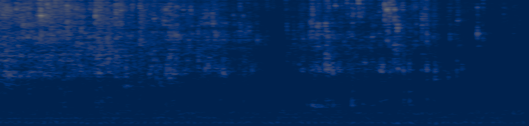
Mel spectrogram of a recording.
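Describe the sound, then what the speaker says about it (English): Sweetened apple cider pours into an ice cream maker, a steady liquid splashing and dripping stream that runs close and fairly quiet for the whole stretch, with no talking. "Now we're gonna pour the sweetened one in first and make a mess."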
